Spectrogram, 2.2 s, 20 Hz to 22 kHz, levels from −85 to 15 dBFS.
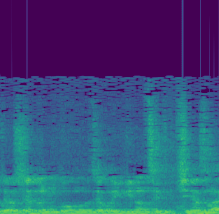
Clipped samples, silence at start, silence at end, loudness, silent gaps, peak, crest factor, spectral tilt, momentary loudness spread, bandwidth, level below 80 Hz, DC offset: under 0.1%; 0 s; 0 s; -10 LUFS; none; 0 dBFS; 10 dB; -5 dB/octave; 1 LU; 15 kHz; -30 dBFS; under 0.1%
